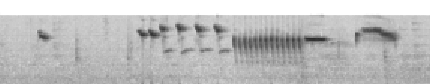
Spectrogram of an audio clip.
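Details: Caged-pet canary on a window ledge in full song: a few sharp chips, a series of descending whistled notes, then a fast buzzy trill, a pure held whistle and a rising slurred phrase.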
